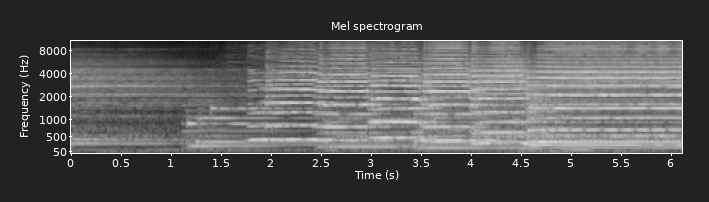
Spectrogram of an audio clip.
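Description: Jazz big band playing, led by the brass. A held chord dies away, then about a second in the horns come back with a run of changing chords and swell to a loud sustained chord.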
